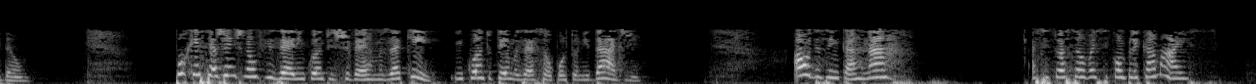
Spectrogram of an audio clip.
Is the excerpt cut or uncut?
uncut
